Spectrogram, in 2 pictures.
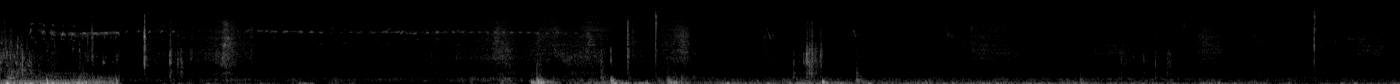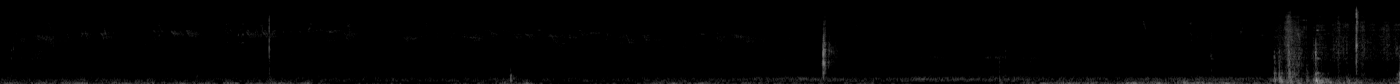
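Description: Quiet open-air ambience with birds chirping, including a long, wavering high call near the start and more calls in the middle. A few sharp clicks stand out now and then.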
